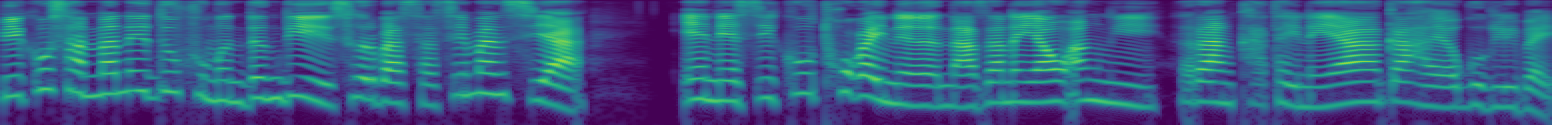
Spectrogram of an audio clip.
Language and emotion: Bodo, angry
